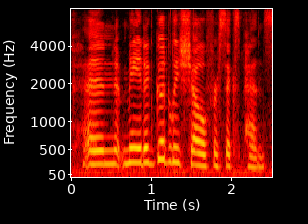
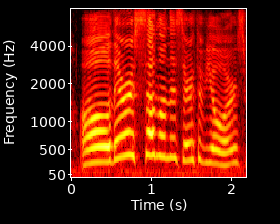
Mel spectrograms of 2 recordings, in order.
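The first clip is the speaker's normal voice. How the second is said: louder, grave ghostly reproach; solemn spirit; 4 semitones higher, 10 dB louder than usual. Acted. The Spirit of Christmas Present answers Scrooge, loud and grave. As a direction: speak as the mighty Spirit rebuking.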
